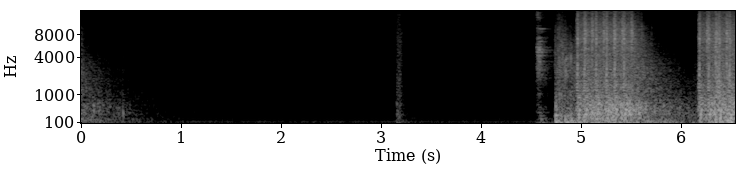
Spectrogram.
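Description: Tactical shooter game match: a faint single shot early, then a loud burst of rapid gunfire around the middle, a short pause, and another burst at the end.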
